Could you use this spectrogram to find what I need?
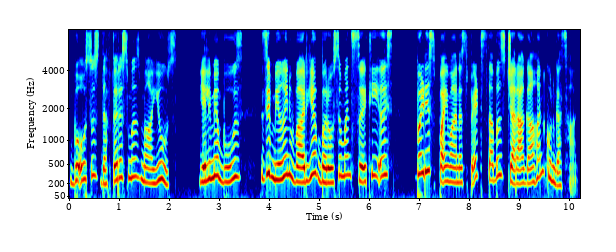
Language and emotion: Kashmiri, sad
